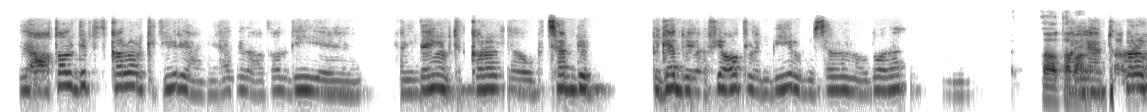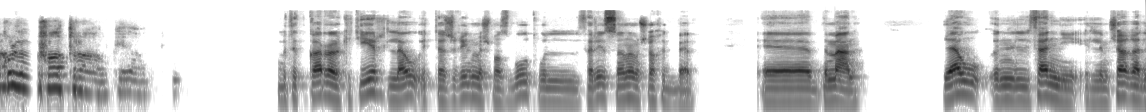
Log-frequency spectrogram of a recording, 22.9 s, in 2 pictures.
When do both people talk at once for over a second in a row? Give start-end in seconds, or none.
none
